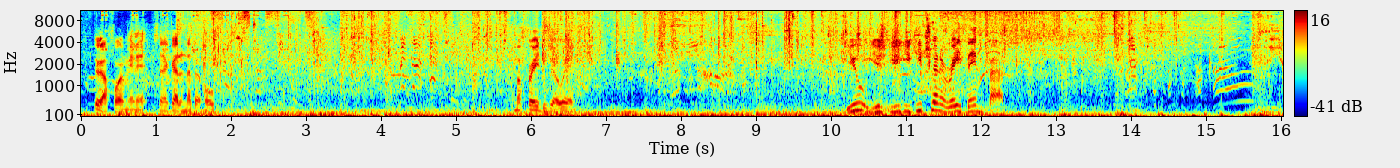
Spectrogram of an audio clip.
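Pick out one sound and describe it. Gunfire and explosions from a game boom and crackle.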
